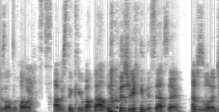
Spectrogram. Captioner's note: laughing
